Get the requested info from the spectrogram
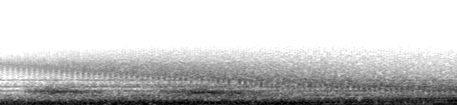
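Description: A deep, steady rumble with a hissing wash above it, slowly building in loudness: a designed sound effect on the film's soundtrack under an animated opening title.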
